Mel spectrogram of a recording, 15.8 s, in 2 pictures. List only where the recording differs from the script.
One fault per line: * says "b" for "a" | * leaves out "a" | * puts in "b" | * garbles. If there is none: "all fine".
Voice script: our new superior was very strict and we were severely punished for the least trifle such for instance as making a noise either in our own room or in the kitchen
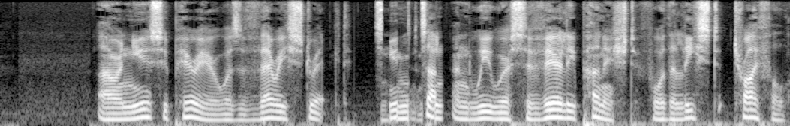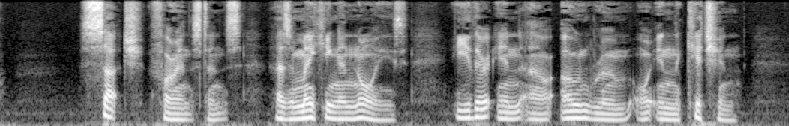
* garbles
